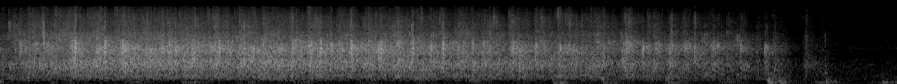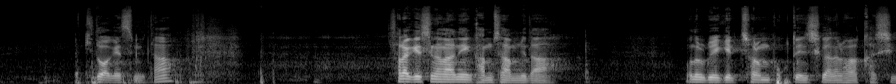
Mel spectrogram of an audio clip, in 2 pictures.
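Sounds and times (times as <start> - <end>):
audience applause: 0.0 - 8.2
speech: 9.9 - 11.1, 12.9 - 14.6, 15.9 - 17.9.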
